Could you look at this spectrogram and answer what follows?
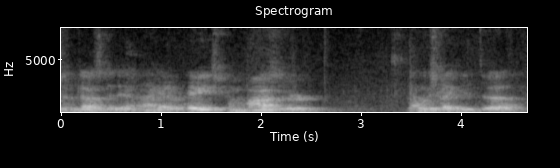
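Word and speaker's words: Paige: His name is James Page. And it's spelled different. It's P-A-I-G-E.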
